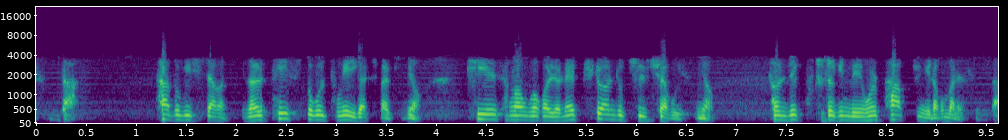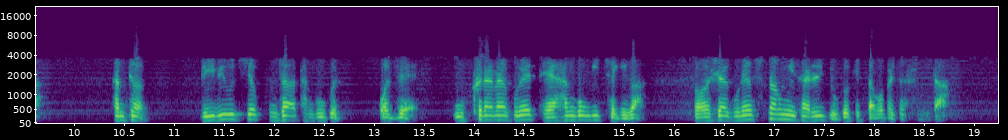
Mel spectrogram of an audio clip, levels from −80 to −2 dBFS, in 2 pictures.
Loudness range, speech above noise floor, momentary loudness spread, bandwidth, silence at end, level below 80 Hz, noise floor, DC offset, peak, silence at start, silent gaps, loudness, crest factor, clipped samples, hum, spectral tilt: 3 LU; 38 dB; 8 LU; 5.6 kHz; 0.5 s; -70 dBFS; -60 dBFS; under 0.1%; -2 dBFS; 0.25 s; none; -23 LUFS; 22 dB; under 0.1%; none; -8.5 dB/octave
